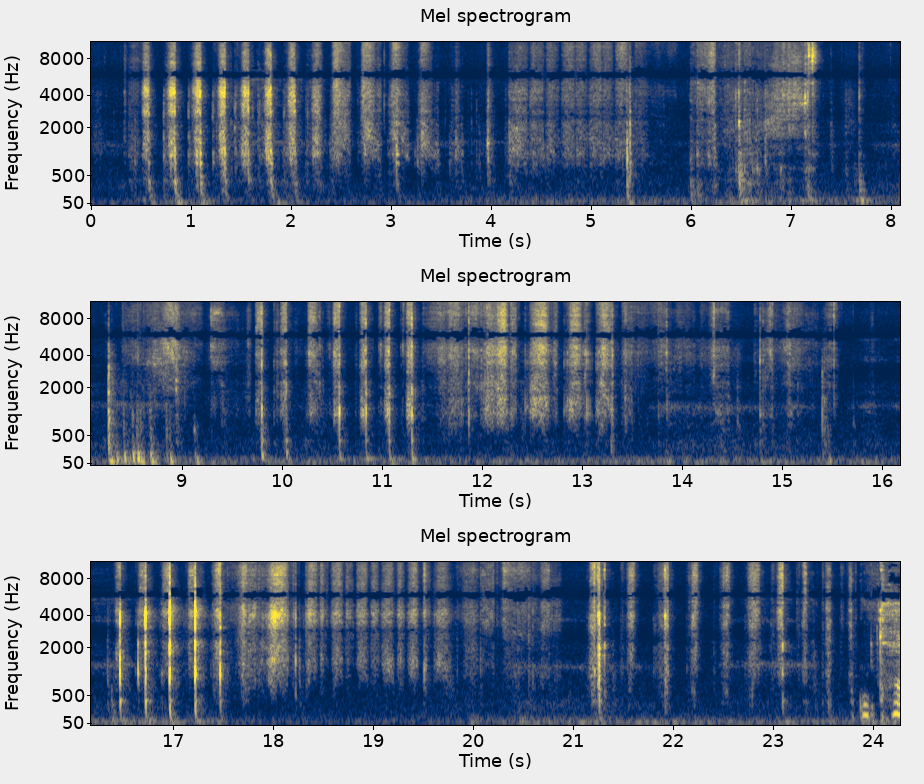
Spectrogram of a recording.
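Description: An ink blending tool taps and scrubs rapidly against paper.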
